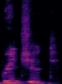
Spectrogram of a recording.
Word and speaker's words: Brigid: And it is, you're supposed to pronounce it Brigid. Or Breejid.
